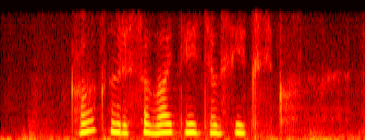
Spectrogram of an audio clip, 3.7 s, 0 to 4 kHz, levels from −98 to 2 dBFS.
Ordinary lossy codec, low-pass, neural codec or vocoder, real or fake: none; 3.6 kHz; codec, 16 kHz in and 24 kHz out, 0.8 kbps, FocalCodec, streaming, 65536 codes; fake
